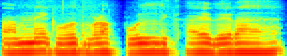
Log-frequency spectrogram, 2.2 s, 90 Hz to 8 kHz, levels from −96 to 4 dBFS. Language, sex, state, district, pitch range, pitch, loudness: Hindi, male, Jharkhand, Deoghar, 125-130 Hz, 130 Hz, -16 LUFS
